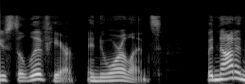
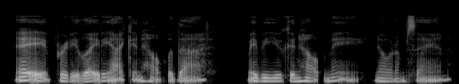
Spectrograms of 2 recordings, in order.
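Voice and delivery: creepy stranger; 2 semitones lower, 7 dB quieter than usual. A narrator's reading. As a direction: lean in and lure her. Creepy stranger follows them.

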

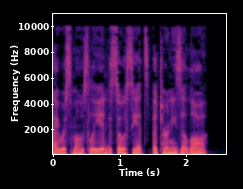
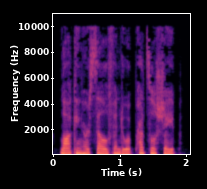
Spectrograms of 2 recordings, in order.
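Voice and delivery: ordinary delivery

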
